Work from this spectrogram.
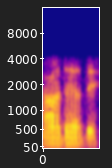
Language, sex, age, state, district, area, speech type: Malayalam, male, 18-30, Kerala, Kozhikode, urban, conversation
